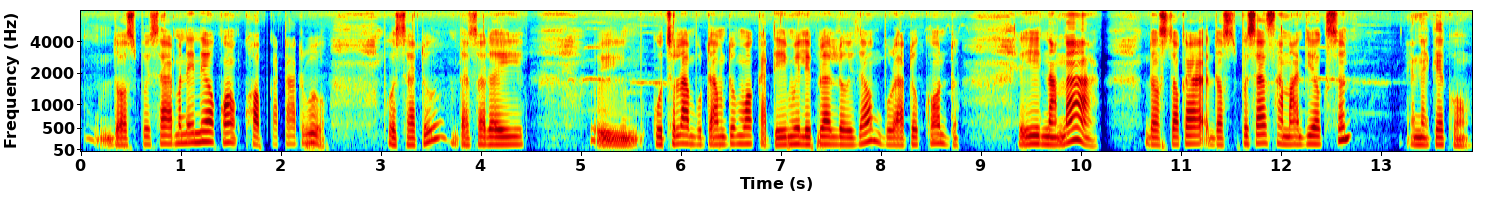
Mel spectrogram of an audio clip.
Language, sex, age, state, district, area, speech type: Assamese, female, 45-60, Assam, Biswanath, rural, spontaneous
